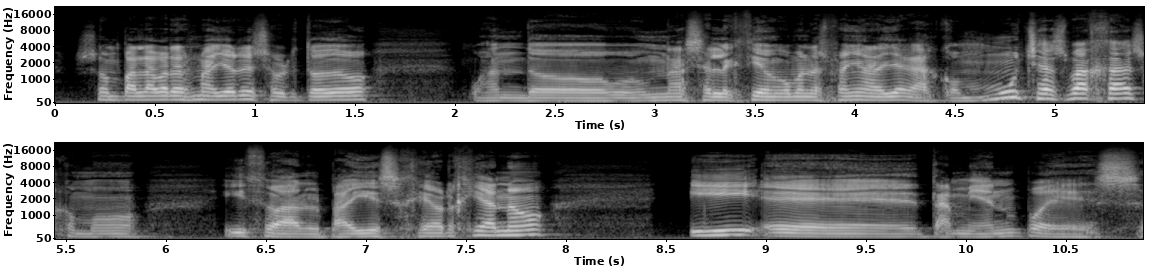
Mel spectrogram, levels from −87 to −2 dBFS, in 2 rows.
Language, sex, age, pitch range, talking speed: Spanish, male, 30-49, 110-135 Hz, 130 wpm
